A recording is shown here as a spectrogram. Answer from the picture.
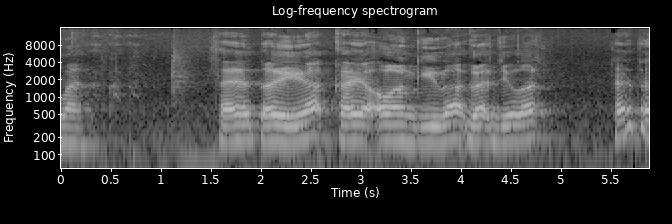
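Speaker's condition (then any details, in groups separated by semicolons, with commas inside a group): Cerebral palsy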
